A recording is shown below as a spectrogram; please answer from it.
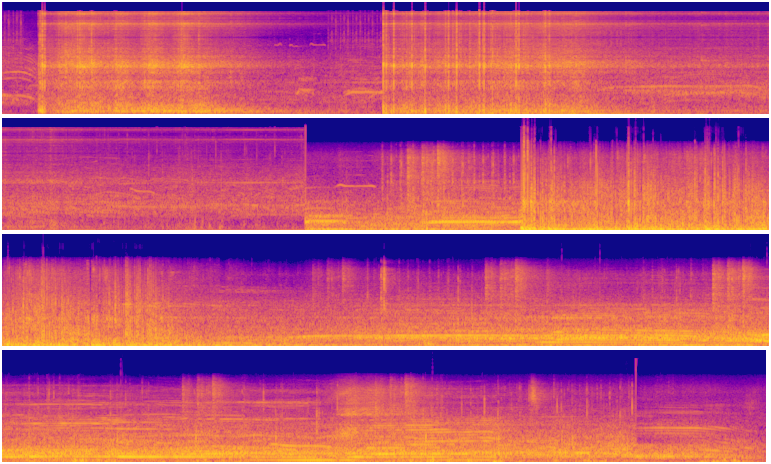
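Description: Building implosion of a high-rise hotel tower: a rapid string of sharp bangs from the demolition charges about eleven seconds in, running into a long loud rumble as the structure comes down.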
